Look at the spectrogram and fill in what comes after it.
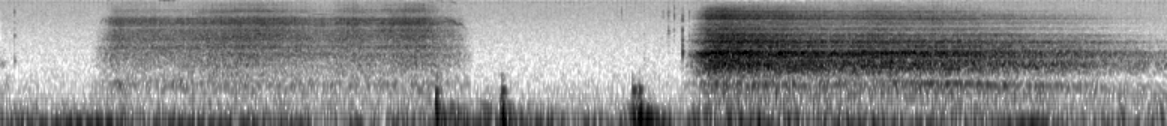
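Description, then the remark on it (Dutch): Slow, deep breaths: a long airy inhale, a pause, then a long exhale, with a softer breath between them. Calm and unhurried, with no talking. “Dit zijn rustige, diepe ademhalingen.”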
